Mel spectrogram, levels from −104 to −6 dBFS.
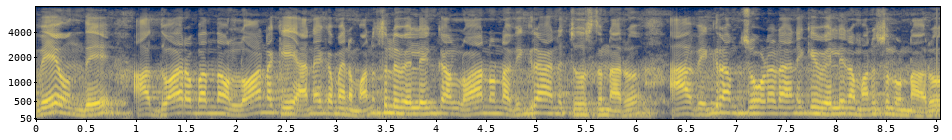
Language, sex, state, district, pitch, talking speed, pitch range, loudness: Telugu, male, Andhra Pradesh, Manyam, 165 Hz, 120 wpm, 145-175 Hz, -13 LUFS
